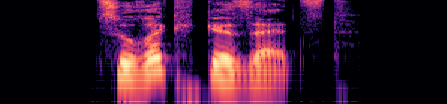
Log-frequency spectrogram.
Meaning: past participle of zurücksetzen
- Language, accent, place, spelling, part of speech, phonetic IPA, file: German, Germany, Berlin, zurückgesetzt, verb, [t͡suˈʁʏkɡəˌzɛt͡st], De-zurückgesetzt.ogg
